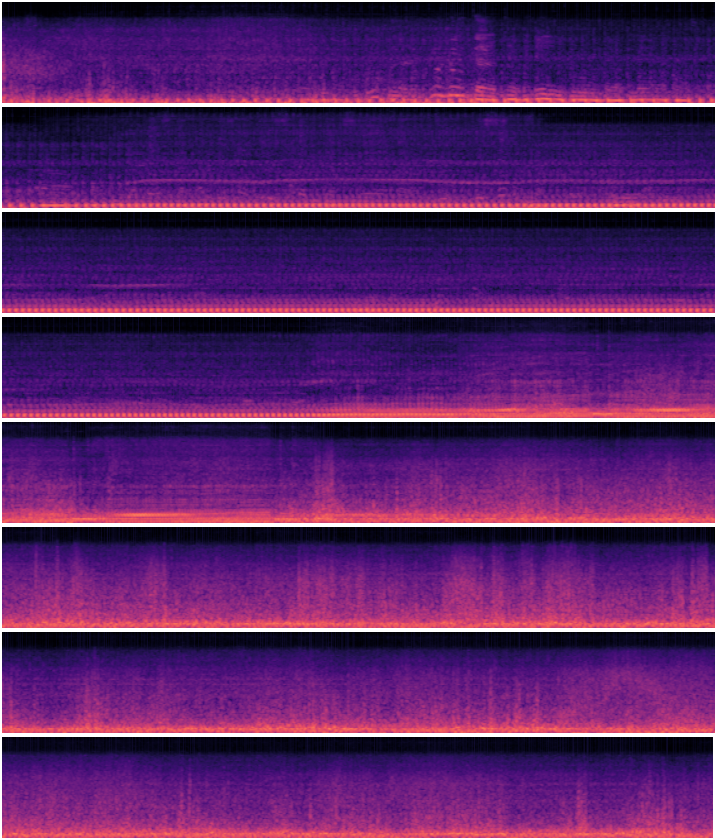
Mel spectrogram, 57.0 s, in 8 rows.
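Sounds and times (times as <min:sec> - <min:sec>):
wind rush: 0:00.0 - 0:57.0
motorcycle engine running: 0:00.8 - 0:57.0.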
